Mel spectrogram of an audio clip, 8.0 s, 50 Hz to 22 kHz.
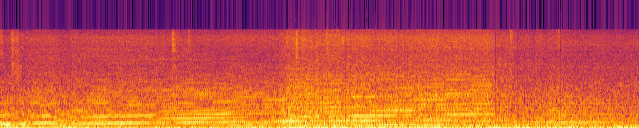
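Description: BMW M3 race car's engine heard from inside the cabin, pulling hard with its pitch climbing steadily. About six seconds in the pitch drops sharply, then starts climbing again.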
